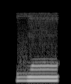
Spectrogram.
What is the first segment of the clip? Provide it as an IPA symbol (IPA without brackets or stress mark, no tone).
v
